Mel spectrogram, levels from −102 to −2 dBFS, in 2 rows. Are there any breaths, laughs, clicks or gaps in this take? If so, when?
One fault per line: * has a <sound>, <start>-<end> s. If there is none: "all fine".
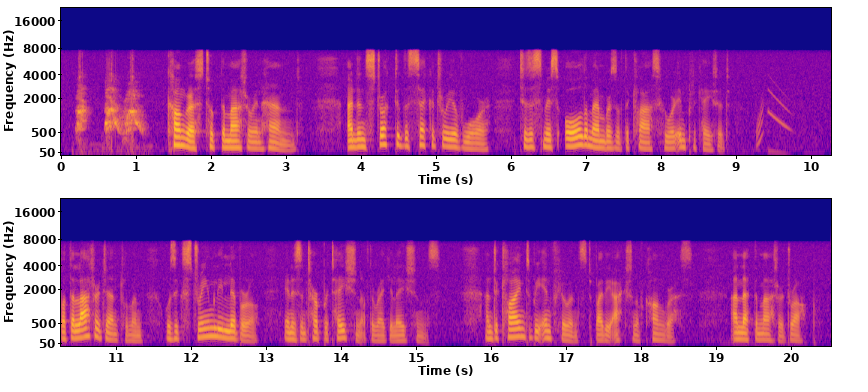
* has a bark, 0.2-1.2 s
* has a chirp, 9.3-9.8 s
